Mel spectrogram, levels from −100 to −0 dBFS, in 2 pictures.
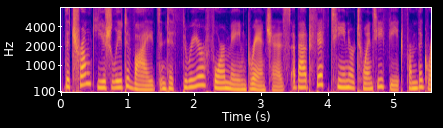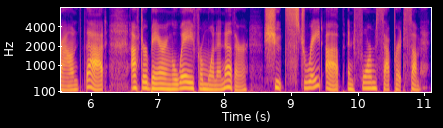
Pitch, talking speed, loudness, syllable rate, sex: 195 Hz, 175 wpm, -19 LUFS, 5.0 syllables/s, female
